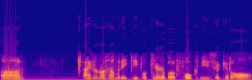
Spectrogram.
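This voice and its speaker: A man speaks with a Canadian accent in a very deep, low voice. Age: 60s. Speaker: comic book artist and writer. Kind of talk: interview. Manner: halting, many fillers and repeats.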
